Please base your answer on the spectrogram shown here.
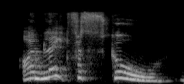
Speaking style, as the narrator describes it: replied sharply

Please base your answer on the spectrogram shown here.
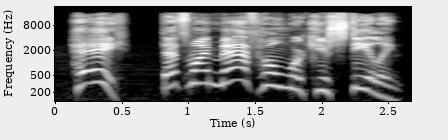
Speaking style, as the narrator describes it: yelled after him

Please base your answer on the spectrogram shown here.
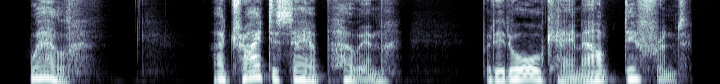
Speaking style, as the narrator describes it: Alice replied in a very melancholy voice

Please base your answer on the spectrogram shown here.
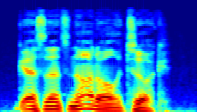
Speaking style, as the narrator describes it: said the woodman in a deadpan voice

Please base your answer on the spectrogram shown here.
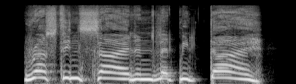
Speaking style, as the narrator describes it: yelled as she stabbed herself

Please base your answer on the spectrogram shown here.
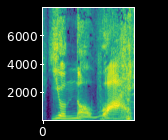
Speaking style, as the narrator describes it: Flask of Wine leans down into its ear and hisses

